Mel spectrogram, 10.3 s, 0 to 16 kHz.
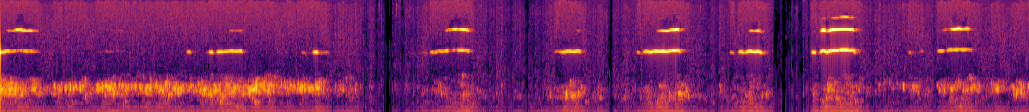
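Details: Younger bald eagle chick begging for food at a wild nest in Dade County on 13 April 2023, while the adult female feeds the eldest chick after the male brings a fish. Thin, high whistled peeps come in short irregular bursts over a steady low hum and rustling.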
